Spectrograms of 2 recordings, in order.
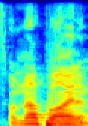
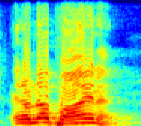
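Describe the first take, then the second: First: Second, slightly calmer "not buying it"; repeat, stress on not. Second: Emphatic. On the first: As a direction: lean on "not" once more. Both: Acted.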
